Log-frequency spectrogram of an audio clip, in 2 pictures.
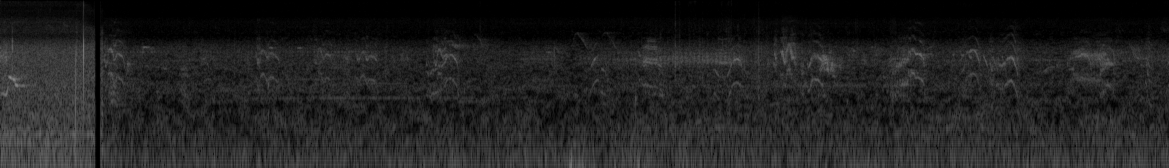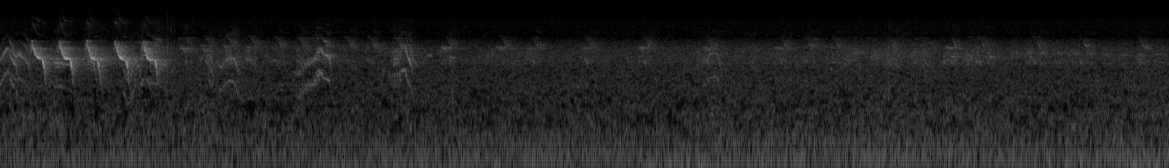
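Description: Wild birds calling: scattered short chirps throughout, and a quick run of about six loud, falling calls about halfway through, over a faint steady outdoor hiss.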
